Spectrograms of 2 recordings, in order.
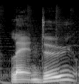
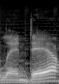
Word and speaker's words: Landau: So this is a 1974 Ford Landu or Landau, however you want to pronounce it.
